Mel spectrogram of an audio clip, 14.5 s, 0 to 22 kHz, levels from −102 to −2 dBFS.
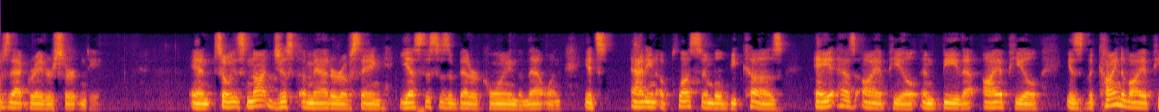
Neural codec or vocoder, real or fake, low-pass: codec, 16 kHz in and 24 kHz out, 1 kbps, XY-Tokenizer; fake; 7.2 kHz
